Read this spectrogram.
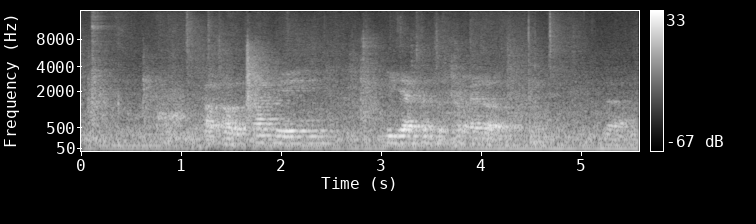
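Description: A man speaks calmly, as if lecturing.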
